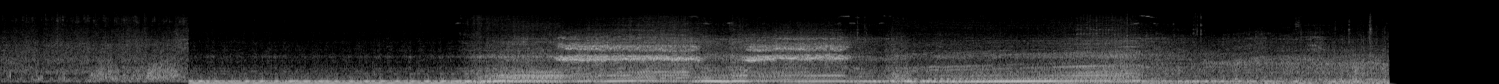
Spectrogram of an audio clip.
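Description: Big-block 454 V8 of a 1972 Chevelle SS heard from inside the cabin: after a couple of seconds of faint outside noise, it runs loud and accelerates hard with rising revs through the middle, with two spells of tyre squeal. The sound stops abruptly near the end.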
